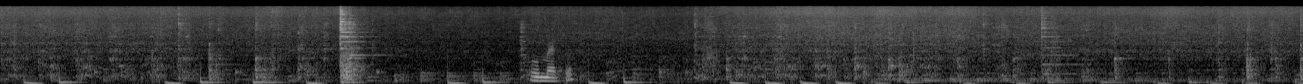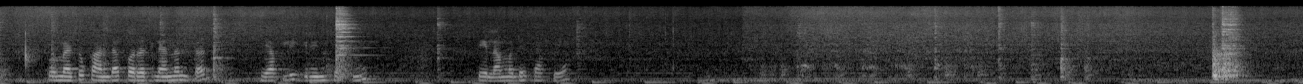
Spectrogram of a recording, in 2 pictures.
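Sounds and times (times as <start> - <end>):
metal spatula scraping a pan: 0.0 - 4.4, 5.1 - 15.6, 16.3 - 17.6, 20.4 - 24.2, 25.1 - 25.7
food sizzling: 0.0 - 26.0.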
